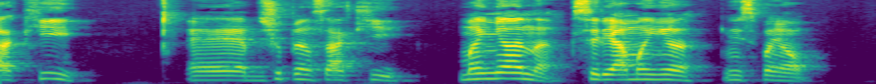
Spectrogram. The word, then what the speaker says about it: mañana: Então sempre que você vê esse N, você vai pronunciar como se tivesse um NH.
